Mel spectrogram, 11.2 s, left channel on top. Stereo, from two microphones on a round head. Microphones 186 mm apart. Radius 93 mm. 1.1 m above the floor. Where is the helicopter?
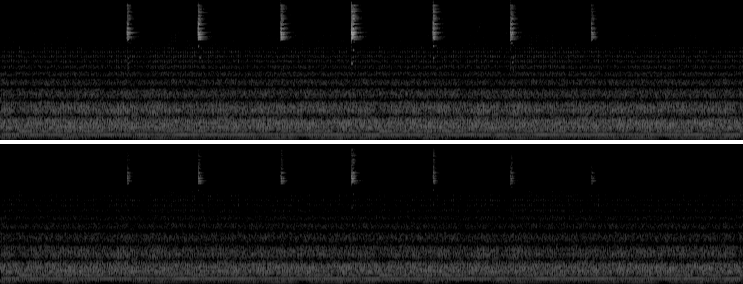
30° left (ahead or behind).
